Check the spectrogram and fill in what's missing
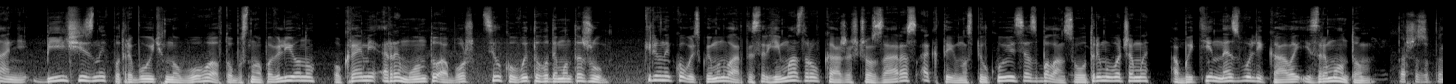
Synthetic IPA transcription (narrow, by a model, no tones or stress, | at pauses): ɑnʲːibʲilʲʃisʲznɪxpɔt̪ɾebujʊtʲnɔʋɔɦɔɐwt̪ɔbʊsnɔɦɔpɐʋʲilʲjɔnʊ | ɔkɾɛmʲire̞mɔnt̪ʊɐbɔʒt͡sʲilˠkɔʋɪt̪ɔɦɔd̪emɔnt̪ɐʒukeɾʲiwnɪkɔʋɔlʲsʲkɔjimɔnʋɑrt̪ɪserɦʲijmɑzɔɾɔwkɑʒɛʃt͡ʃɔzɑɾɐzɐkt̪ɪwnɔsʲpʲilˠkujʊt͡sʲːɐzbɐlˠɑnsɔʋɔɔt̪ɾɪmʊʋɐt͡ʃɐmɪ | ɐbɪtʲːinɛzʋɔlʲikɑlˠɪʔizɾe̞mɔnt̪ɔm | pɛʃɛzʊpɪ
